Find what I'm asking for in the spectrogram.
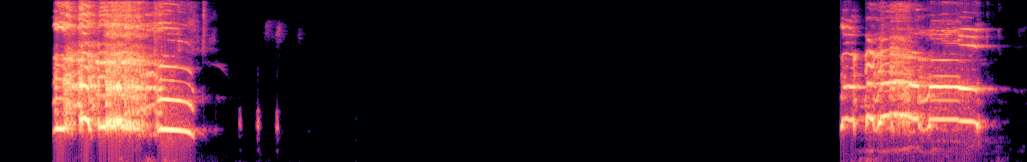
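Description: A nine-month-old Boston Roundhead gamefowl stag crows twice, loud and close, the two crows about seven seconds apart with near silence between.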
